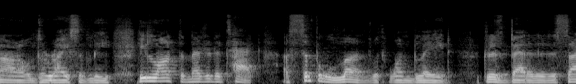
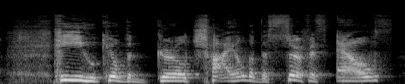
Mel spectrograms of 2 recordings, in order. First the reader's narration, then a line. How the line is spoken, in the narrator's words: he cried, an accusation and no compliment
